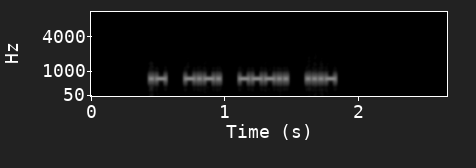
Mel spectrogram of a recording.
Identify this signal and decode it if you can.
Morse code, heard as a keyed tone, about 46 wpm, spaced as for 35 wpm, 700 Hz. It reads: AC8V
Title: USA Call Signs - 4 Characters - 2x Character Spacing - 50wpm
